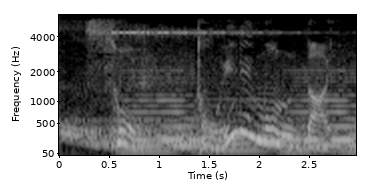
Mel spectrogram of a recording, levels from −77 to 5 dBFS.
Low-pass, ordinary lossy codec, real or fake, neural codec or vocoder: 5.4 kHz; none; real; none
